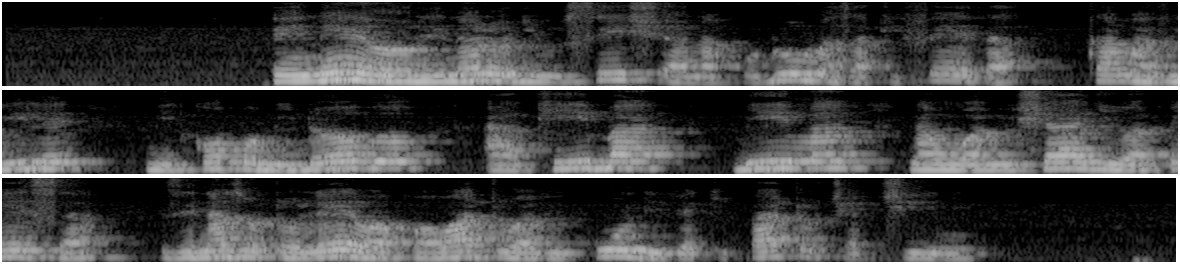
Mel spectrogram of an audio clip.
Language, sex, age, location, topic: Swahili, female, 25-35, Dar es Salaam, finance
